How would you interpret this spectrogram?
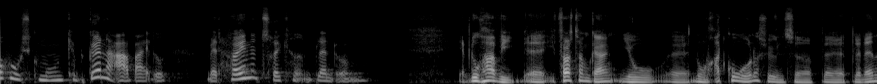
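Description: Nothing stood out as a technical fault anywhere in the recording on listening.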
